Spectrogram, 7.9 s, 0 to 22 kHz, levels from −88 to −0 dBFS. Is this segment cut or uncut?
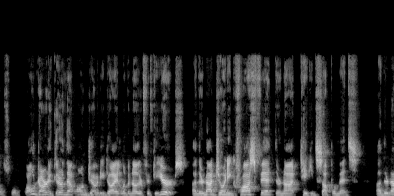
cut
